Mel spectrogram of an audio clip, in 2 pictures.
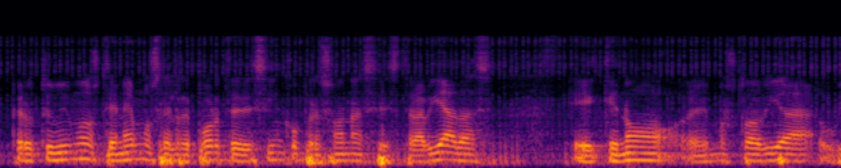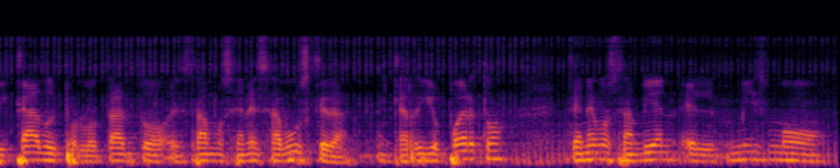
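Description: A middle-aged man with a Mexican accent, an official giving a press conference briefing into table microphones. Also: mid-range voice. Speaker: government official. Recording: clear background noise, clicks.

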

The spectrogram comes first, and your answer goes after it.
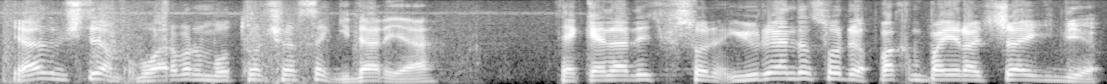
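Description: A man with a slightly higher-pitched voice chats his way through a driving game. He jokes, talks to the game and calls out to his viewers in loose, casual commentary. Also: expressive, quick pace, no room sound. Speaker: gaming streamer.

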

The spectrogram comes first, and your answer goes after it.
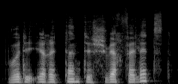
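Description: A man reading an audiobook voices a fastidious elderly male detective who asks polite, measured questions. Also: medium pitch, steady tone, no echo, studio quality. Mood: probing. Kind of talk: audiobook character voice.

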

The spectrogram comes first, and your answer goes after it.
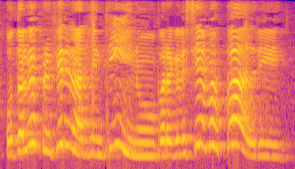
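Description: A woman voicing a male genie on a budget, who talks in a folksy, drawn-out, playfully theatrical way. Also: high-pitched, a bit bright. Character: cheap male genie with a fake Mexican accent.

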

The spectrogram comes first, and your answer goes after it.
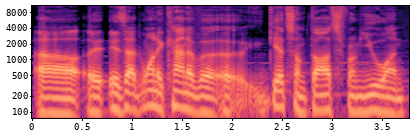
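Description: Speaking at a moderate pace in a low, creaky voice, this Iranian host in his thirties introduces his show and conducts an interview. The studio set has a wood-panel wall, and he comes across as animated and sincere, full of fillers and gesturing hands.

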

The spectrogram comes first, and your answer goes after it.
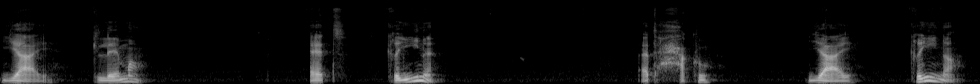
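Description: A man, a language teacher, reading a vocabulary list word by word with pauses and repeating each phrase. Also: sits low, big pitch swings. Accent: Danish. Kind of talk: slow vocabulary drill reading.

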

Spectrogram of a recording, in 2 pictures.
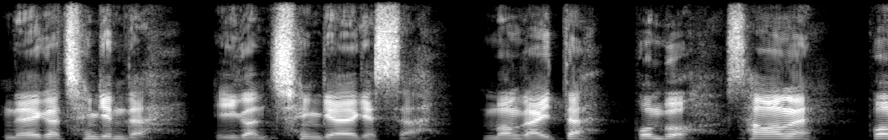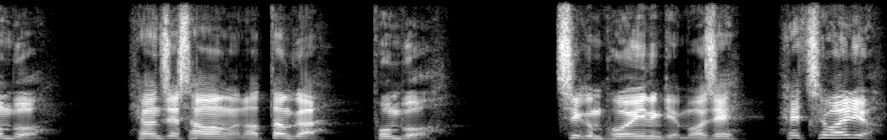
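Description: A man's voice: a little high, expressive, moderate pace, sharp tone, dry recording, clean studio sound. A man voicing a tough, cocky special-forces soldier, delivering clipped combat callouts as video game voice lines. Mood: terse, quiet. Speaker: military operator.

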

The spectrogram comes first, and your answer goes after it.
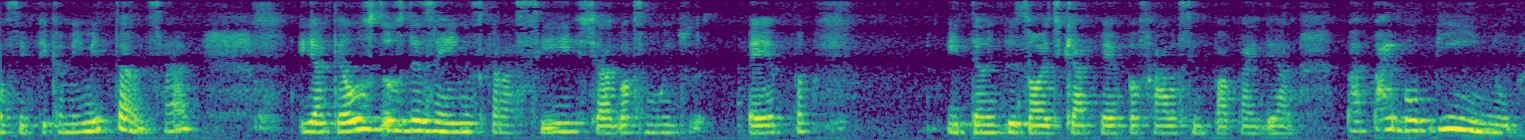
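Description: A young woman with a Brazilian Portuguese accent, chatting casually to camera as a mother vlogger, often asking "sabe?". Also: darkish tone. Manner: chatty, says "sabe?" often, quotes her toddler in a higher voice. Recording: echoey room with faint background noise.

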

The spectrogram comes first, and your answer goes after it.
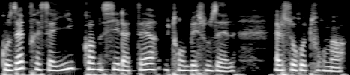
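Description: Reader: woman, expressive literary reading, dark mellow tone, dry lo-fi sound. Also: medium pitch, moderate pace, dry recording. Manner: expressive, voicing the characters' shouts.

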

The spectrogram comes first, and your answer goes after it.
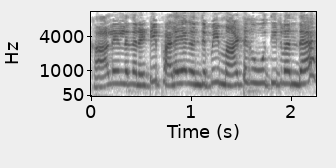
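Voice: extremely high pitch, fairly even intonation, fast talker, heavily acted. A performer voicing a bitter, grumbling old mother in a cartoon, with a Tirunelveli Tamil accent and a scolding, self-pitying way of talking. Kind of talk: cartoon voice acting. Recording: loud background noise.

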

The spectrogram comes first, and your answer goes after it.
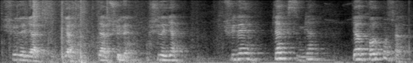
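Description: A man with a high voice talks fairly quickly, far from the mic, as he vlogs at home and affectionately coaxes his dogs between remarks to viewers. The audio is echoey and off-mic, with a noisy background.

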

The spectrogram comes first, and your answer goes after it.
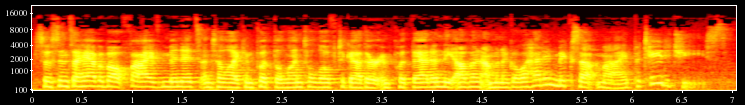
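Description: A woman's voice: medium pitch, fast, a bit bright, distant mic, a little hiss or hum. Chatty woman cooking in an echoey kitchen. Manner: chatty, talks while cooking and moving around. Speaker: cooking vlogger. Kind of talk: casual cooking vlog. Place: small home kitchen. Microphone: camera mic, distance varies as she moves. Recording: roomy kitchen echo, off-mic at times.

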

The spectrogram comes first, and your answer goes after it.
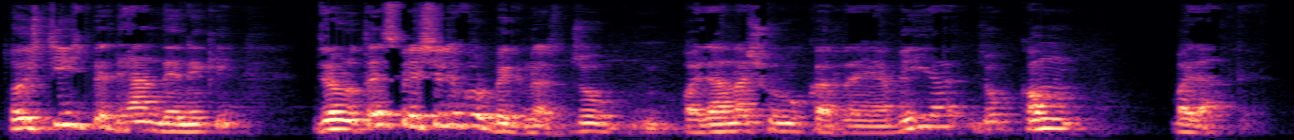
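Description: Man with a hindi accent, harmonica teacher, high voice, echoey room, a little off-mic. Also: sing-song, darkish tone, far from the mic. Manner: slowly chants sargam note names to show note lengths; patient, explaining step by step. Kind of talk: spoken music lesson.

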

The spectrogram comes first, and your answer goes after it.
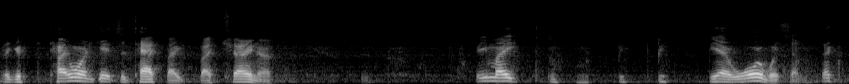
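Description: A young man talks to his camera in a halting, stammering way, slowly and with a lot of fillers. He sounds shaken, and his pitch swings widely, jumping high when he breaks into angry outbursts. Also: big pitch swings, dull audio. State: shaking and upset. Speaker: vlogger. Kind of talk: casual rant to camera.

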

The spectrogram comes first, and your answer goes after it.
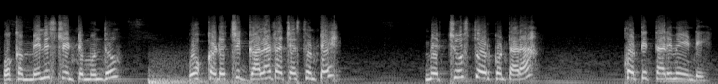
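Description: An imperious villainess who gives commands in a high, haughty voice. Film music sits faintly in the background. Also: female voice, brisk, a bit bright. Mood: contemptuous. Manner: commanding, contemptuous. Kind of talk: dubbed film drama.

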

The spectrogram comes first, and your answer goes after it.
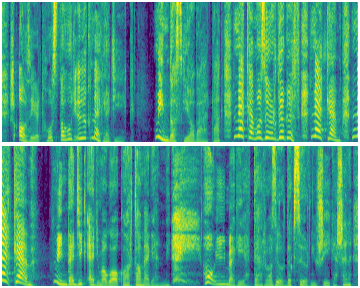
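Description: A woman narrating a folk fairy tale in an expressive, animated storytelling voice. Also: medium pitch.

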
